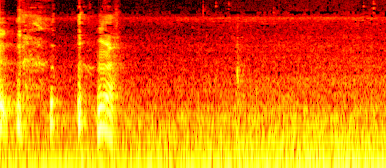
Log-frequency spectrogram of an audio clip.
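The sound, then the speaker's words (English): A violent sneeze bursts out as a quick run of harsh, loud, throaty blasts in the first second, then gives way to a low, steady background rumble with no talking. “Somebody just had a violent sneeze.”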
